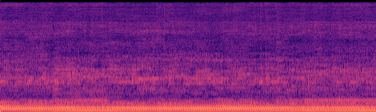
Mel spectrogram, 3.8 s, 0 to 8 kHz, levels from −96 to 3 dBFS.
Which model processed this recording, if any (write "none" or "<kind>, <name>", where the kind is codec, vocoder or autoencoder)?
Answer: codec, SNAC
